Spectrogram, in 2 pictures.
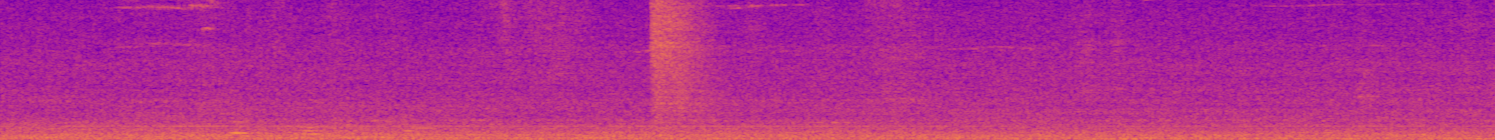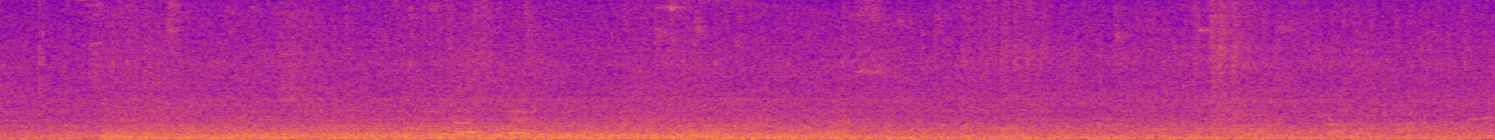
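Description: Steady engine and road noise heard from inside a moving city bus, getting louder about eight seconds in.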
